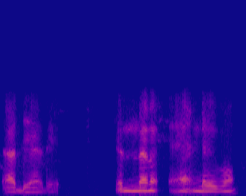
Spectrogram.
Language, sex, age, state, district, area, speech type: Malayalam, male, 18-30, Kerala, Malappuram, urban, conversation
